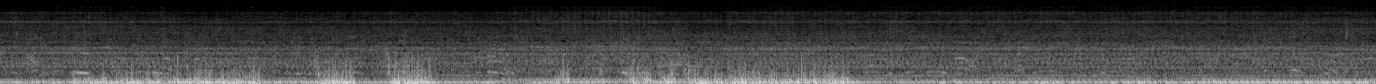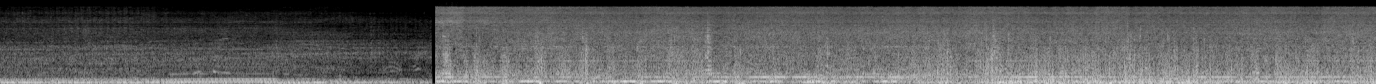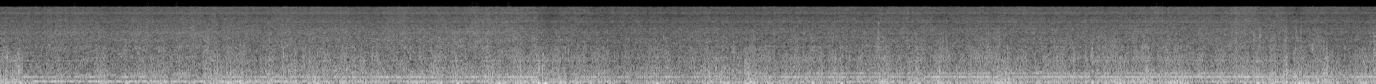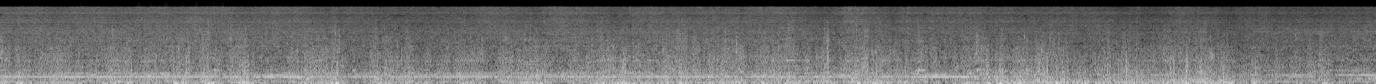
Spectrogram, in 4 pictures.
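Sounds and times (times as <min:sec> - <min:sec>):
motorboat engine running: 0:00.0 - 0:55.0
wind on microphone: 0:00.7 - 0:04.5, 0:05.4 - 0:08.7, 0:18.1 - 0:55.0.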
